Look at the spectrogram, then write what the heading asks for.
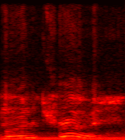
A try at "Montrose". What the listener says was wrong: Montrose. No, it's Montrose. It's Montrose, not Moon. It's got nothing to do with the moon. Yes, you said Moon.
